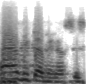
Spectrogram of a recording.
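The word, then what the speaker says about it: avitaminosis: তাহলে অ্যাবসেন্ট থেকে এসেছে এ, অর্থাৎ এ ভিটামিনোসিস, বা কথাটা আমরা যেটা প্রোনাউন্স করব সেটা হচ্ছে অ্যাভিটামিনোসিস। অ্যাবসেন্ট থেকে absent of ভিটামিন means অ্যাভিটামিনোসিস।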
